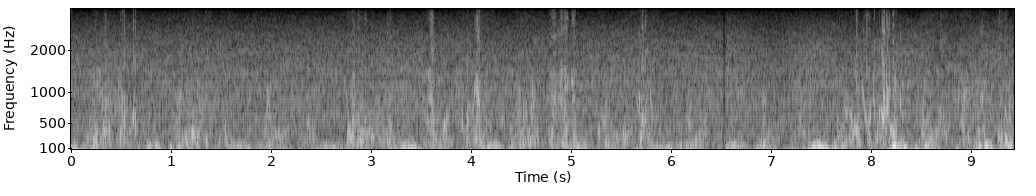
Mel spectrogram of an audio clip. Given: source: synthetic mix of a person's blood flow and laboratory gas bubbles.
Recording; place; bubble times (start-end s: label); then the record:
Doppler ultrasound of blood flow; precordium
0.19-0.69 s: bubbles
0.95-1.41 s: bubbles
1.51-1.59 s: bubbles
2.73-3.29 s: bubbles
3.50-4.23 s: bubbles
4.29-5.10 s: bubbles
5.26-5.37 s: bubbles
5.49-5.89 s: bubbles
7.65-8.36 s: bubbles
8.49-9.16 s: bubbles
9.24-9.43 s: bubbles
From the record:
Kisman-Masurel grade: 232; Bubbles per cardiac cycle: several, 3 to 8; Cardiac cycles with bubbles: 50 to 99%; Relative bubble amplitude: moderate (0.250 to 0.450); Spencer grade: 3 (all of the cardiac periods contain showers or single bubble signals, but not dominating or overriding the cardiac motion signals); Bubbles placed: anywhere in the cardiac cycle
